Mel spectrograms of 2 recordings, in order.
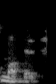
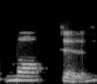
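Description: First: Said in the usual way. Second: "mo, tyl" split with a clear pause; syllable by syllable. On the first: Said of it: "powstał wyraz motyl". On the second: Shown as a demonstration. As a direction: sound out "mo", then "tyl", separately. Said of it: "odczytywać te sylaby i układać z nich".

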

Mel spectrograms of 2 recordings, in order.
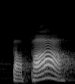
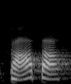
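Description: First: "Papa" stressed as paPÀ; final-syllable stress. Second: "Papa" stressed as PApa; first-syllable stress. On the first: Teacher contrasting similar words, stress on last syllable of "Papa". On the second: Teacher contrasting similar words, stress on first syllable of "Papa". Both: Shown as a demonstration. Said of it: "wie eben Papa und Papa".

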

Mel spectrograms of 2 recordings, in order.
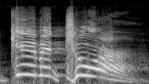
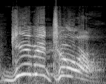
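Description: First: High shouted preaching cry, slowed; shouted refrain. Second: High, ringing command from the judge; judge's verdict. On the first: Acted. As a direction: cry it out to the congregation, drawn out and slow. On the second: Retold or imitated. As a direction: proclaim it like a judge giving in. Judge voiced in retelling.

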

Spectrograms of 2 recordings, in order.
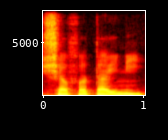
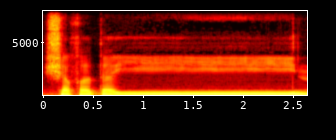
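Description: First: Said in the usual way. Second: সাফা তাইন with তাই held very long before the n; elongated pause form. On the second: Shown as a demonstration. Teacher showing the stop, তাইন drawn out long. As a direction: stretch the glide in তাইন, closing on n. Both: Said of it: "এখানে ওয়াকফ করলে".

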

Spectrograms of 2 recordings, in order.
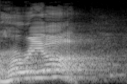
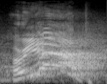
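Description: First: Impatient urging. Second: High-pitched, exasperated holler; impatient yell. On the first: Customer urging staff, first take. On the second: Waiting customer yelling at slow kitchen staff, high and impatient. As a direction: yell it at the top of the voice. Same order repeated much higher. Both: Acted.

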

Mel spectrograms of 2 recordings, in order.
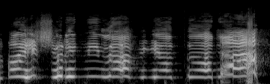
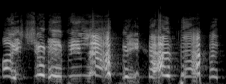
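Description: First: Drawn out slowly through leftover laughter, still high; slow laughing. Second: Giggling through the words, much higher; can't stop laughing while saying it. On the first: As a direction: repeat it slowly, still giggling. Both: Real, not acted.

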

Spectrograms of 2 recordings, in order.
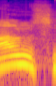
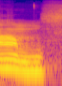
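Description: First: আর্মস as "aalms", with l voiced; mistaken sounded l. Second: আর্মস as "aams", no l; silent l. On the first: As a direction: put an l before the m in আর্মস. (ল উচ্চারণ করে আলমস) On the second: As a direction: drop the l, long vowel into ms in আর্মস. (ল নীরব রেখে আমস) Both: Shown as a demonstration. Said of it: "আর্মস নয়".

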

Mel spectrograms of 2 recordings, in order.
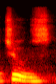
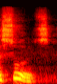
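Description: First: চুজ with a clear ch start and a buzzing j ending, pitched lower; correct pronunciation. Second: সুজ with an s sound instead of ch; wrong pronunciation. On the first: Teacher modelling the correct চুজ with a j ending. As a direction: say চুজ carefully, ending on a voiced j. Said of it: "এন্ডিংটা হচ্ছে জ সাউন্ডে". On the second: Teacher showing the common wrong সুজ with an s. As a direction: show the mistake: সুজ with a plain s. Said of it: "যেটা আপনার একটু ভুল উচ্চারণ হবে". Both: Shown as a demonstration.

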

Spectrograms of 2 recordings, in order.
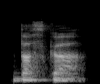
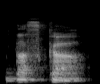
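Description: No difference in how they are said.

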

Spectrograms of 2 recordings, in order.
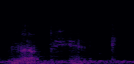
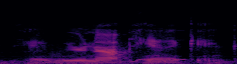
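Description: First: Barely audible whisper to yourself; whispered self-reassurance. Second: Low, quick and hushed; calm yourself down under your breath; quiet self-reassurance. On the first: Streamer still steadying herself after a scare, whispered. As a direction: breathe it out, almost no voice. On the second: Streamer steadying herself after a scare, hushed self-reassurance. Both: Real, not acted.

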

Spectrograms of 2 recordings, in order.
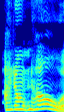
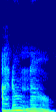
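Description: First: Loud, very high cry of frustration; exasperated outburst. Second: Soft, slightly high, subdued admission; quiet uncertainty. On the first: Student blamed either way, loud frustrated outburst. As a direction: burst out at full pitch, overwhelmed. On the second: Student wondering if it's too much, quietly lost. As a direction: admit it softly, at a loss. Quiet repeat after outburst. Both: Acted.

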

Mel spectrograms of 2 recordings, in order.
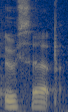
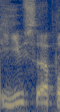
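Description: First: USURP starting with a pure "oo"; first vowel of usurp as plain "oo"; usurp without Y glide. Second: USURP starting like "you"; first vowel of usurp as "yoo"; usurp with a Y glide. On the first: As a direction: say usurp as "OO-surp". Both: Shown as a demonstration. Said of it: "Is it usurp or usurp?".

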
